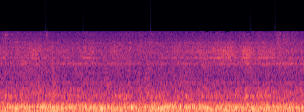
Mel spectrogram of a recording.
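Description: Steady rumble of a Shinkansen Hikari bullet train running at speed, heard from inside the passenger cabin.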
